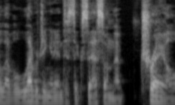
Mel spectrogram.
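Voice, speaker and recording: A man with an American accent talks very fast at a fairly low pitch. His intonation is fairly even, and the recording is very clean with a silent background. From Texas. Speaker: podcast host. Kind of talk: casual interview chat. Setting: podcast recording.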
